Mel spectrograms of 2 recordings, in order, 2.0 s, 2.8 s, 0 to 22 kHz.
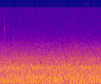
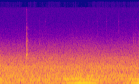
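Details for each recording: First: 2008 Ford Expedition with unmaintained transmission, dark fluid, light torque converter shudder, after adding a shudder-fix additive; steady road and drivetrain rumble at the speed shudder usually occurs, no pulsing or judder: no torque converter shudder. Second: Ford F-150/Expedition with an unmaintained transmission and dark fluid, cruising before Shudder Fixx treatment: low road rumble with a slow, uneven, light torque converter shudder caught early. Not a misfire.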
